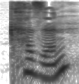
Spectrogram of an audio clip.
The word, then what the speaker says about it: cousin: i already mentioned first first syllable cuz is one short a vowel but here we see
